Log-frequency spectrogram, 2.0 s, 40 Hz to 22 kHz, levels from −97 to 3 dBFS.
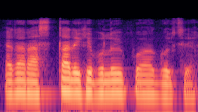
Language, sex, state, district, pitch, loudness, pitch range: Assamese, male, Assam, Kamrup Metropolitan, 115 Hz, -18 LUFS, 110-120 Hz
